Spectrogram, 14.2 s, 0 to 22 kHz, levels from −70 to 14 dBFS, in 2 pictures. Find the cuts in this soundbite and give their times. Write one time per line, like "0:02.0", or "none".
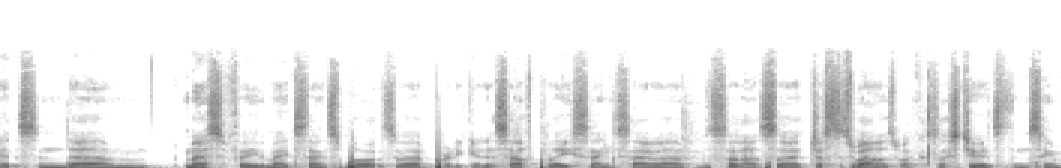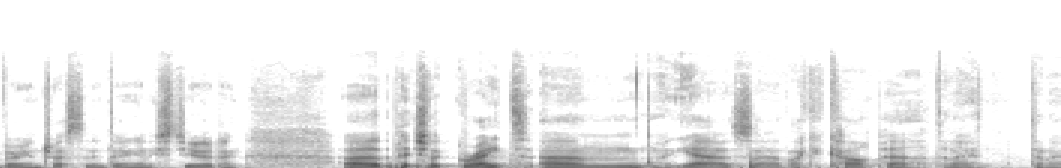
none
